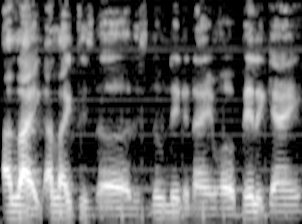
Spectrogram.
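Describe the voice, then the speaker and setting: A young man, a rapper talking as a guest on a podcast in fast, animated street talk full of fillers. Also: sits low. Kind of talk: casual podcast interview.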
